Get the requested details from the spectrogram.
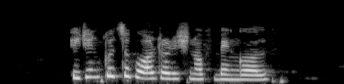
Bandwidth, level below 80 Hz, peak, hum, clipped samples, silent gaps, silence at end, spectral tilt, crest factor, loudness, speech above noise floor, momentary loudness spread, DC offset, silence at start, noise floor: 7.6 kHz; -62 dBFS; -2 dBFS; none; under 0.1%; none; 0.6 s; -4.5 dB/octave; 14 dB; -15 LUFS; 58 dB; 6 LU; under 0.1%; 0.7 s; -73 dBFS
